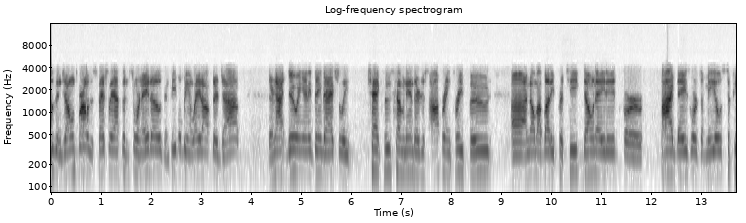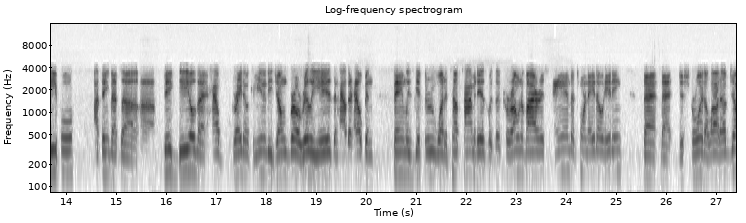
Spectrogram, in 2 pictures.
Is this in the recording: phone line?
yes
